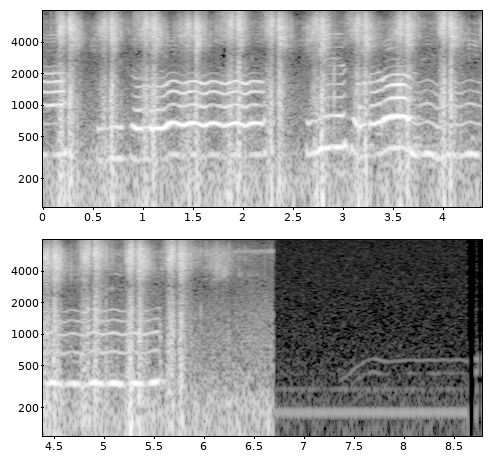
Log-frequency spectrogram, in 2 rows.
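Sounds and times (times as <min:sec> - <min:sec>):
Guaymi indigenous chant: 0:00.0 - 0:05.8.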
